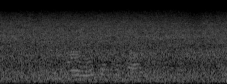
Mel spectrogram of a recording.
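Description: Steady rush of water spilling over a stone dam wall into a pool, with faint distant voices in the middle.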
